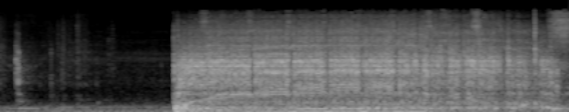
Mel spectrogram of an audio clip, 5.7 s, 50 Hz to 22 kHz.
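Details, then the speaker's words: Ferguson TO20 tractor cranking on the starter during a compression test before a points-to-electronic ignition conversion: a steady, even beat of about three per second. All cylinders read 115–120, so the valves are sealing. Compression is good. "sitting on that 120 mark again and cylinder number four so all of them are right at that 115 to 120 one-ish mark on the compression so that makes me feel really good"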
